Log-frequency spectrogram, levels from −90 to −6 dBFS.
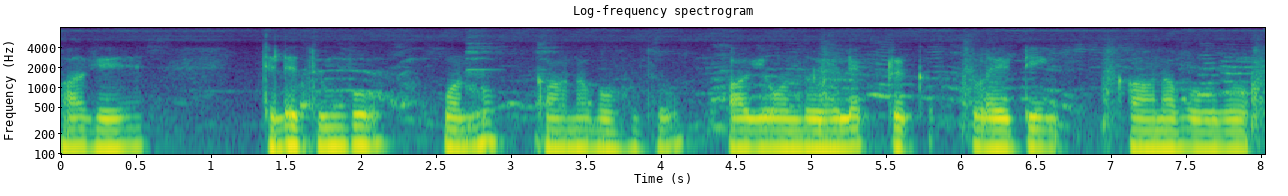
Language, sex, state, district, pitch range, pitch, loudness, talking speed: Kannada, male, Karnataka, Koppal, 110-125 Hz, 115 Hz, -17 LUFS, 60 wpm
